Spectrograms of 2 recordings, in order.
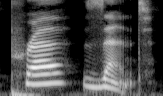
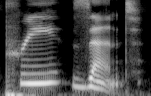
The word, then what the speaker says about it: present: Present with two syllables. Noun is present. Verb is present.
